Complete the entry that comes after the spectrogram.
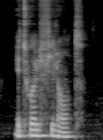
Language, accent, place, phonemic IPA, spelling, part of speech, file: French, France, Paris, /e.twal fi.lɑ̃t/, étoile filante, noun, LL-Q150 (fra)-étoile filante.wav
- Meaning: shooting star, falling star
